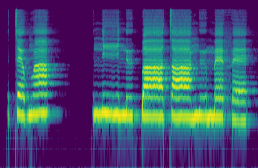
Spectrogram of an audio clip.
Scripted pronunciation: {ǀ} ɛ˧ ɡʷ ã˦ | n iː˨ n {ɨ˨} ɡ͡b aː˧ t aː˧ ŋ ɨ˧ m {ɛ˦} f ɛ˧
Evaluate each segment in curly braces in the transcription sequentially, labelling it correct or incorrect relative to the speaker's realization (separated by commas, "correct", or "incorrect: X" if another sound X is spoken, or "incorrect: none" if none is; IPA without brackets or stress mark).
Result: incorrect: t, correct, correct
